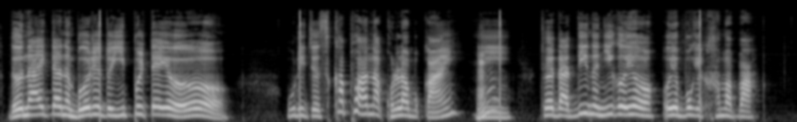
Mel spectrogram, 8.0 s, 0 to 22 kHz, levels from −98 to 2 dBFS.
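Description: Separate two-second WAV pieces of this speech clip were joined or streamed without their headers being stripped, so each header's few dozen bytes are played back as though they were samples. The result is file header played as audio: a sharp, loud click or snap at 0.99, 2.99, 4.99 and 7.00 s, one at the start of every piece, cutting through the speech regardless of what it is doing at that instant.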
